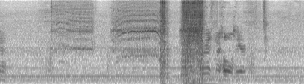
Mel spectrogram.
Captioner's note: machine revving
